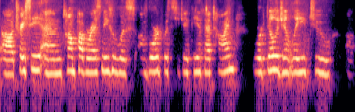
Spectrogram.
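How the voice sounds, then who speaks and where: A woman hosting a scholarship presentation, talking to an audience with fillers and repeats. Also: fairly high pitch. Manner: warm-up speaking with fillers and repeats. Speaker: scholarship program host. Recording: dull lo-fi sound with faint noise.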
